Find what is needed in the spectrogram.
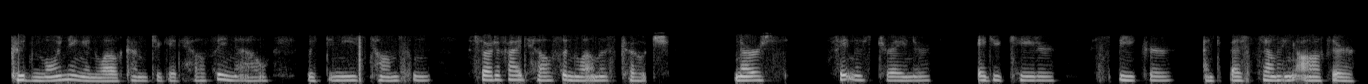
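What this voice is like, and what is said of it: Voice not yet back to normal. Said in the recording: “as you can tell from my voice, I'm still not totally back to quote-unquote normal”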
